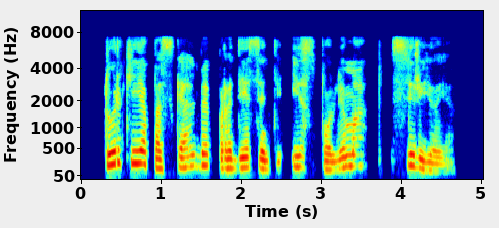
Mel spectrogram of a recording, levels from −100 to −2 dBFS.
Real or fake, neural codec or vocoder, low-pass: real; none; 7.2 kHz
